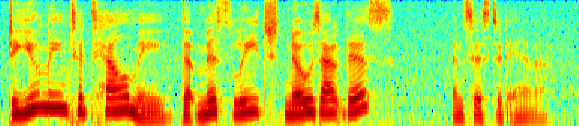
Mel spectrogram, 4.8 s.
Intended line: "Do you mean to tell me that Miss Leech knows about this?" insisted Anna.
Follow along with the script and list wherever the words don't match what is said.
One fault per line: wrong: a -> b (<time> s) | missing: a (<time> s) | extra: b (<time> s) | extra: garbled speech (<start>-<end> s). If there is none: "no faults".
wrong: about -> out (2.7 s)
